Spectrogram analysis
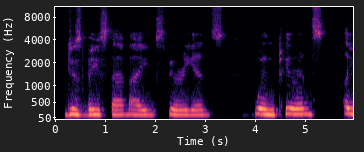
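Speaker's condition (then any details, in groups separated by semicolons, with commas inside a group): Cerebral palsy; speech impairment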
